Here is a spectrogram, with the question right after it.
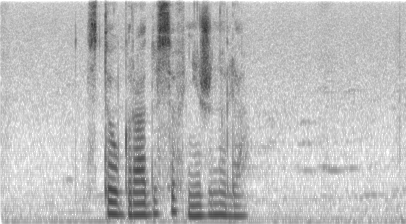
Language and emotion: Russian, neutral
